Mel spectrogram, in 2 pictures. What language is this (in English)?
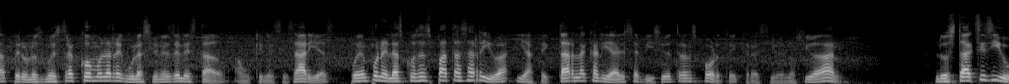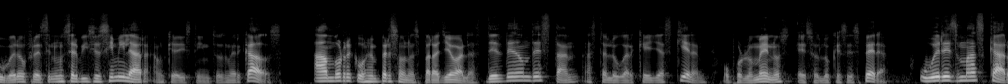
Spanish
